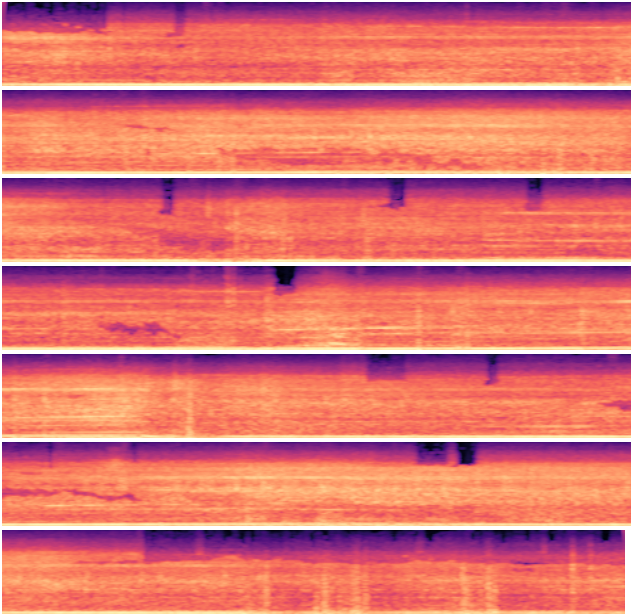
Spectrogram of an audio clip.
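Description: Motorcycle engine running steadily at road speed, a strong low drone under a wash of wind and road noise, the drone breaking briefly twice, about eleven and twenty seconds in.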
